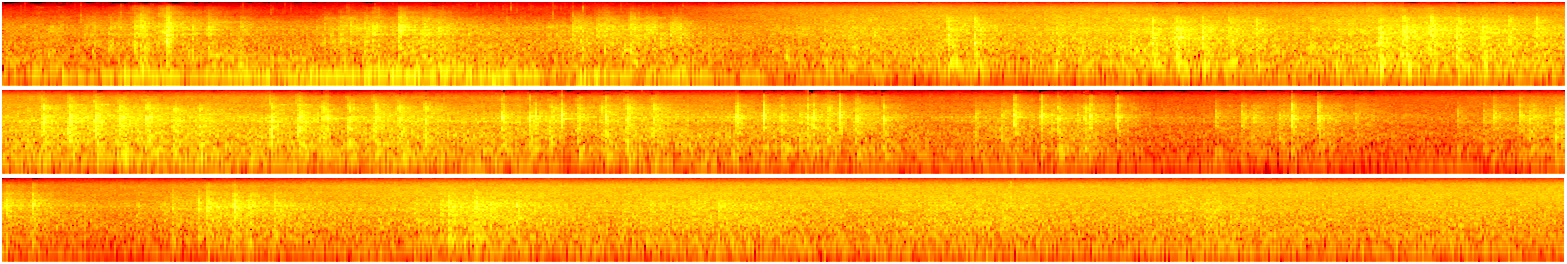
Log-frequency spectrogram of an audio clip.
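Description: A passenger train rolling past, its wheels clattering rhythmically over the rail joints, loudest in the middle and fading away after about twenty seconds. Then a steady hiss of rain.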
